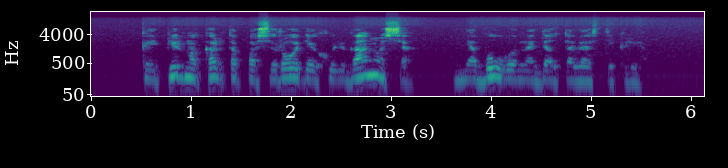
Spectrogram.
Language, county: Lithuanian, Kaunas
